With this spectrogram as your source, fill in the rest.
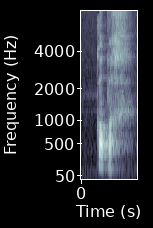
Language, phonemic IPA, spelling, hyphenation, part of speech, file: Dutch, /ˈkɔpəx/, koppig, kop‧pig, adjective, Nl-koppig.ogg
- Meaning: stubborn, obstinate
